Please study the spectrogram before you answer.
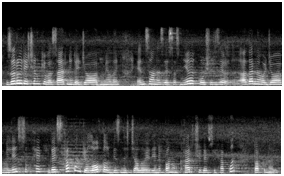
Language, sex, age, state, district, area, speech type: Kashmiri, female, 30-45, Jammu and Kashmir, Budgam, rural, spontaneous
